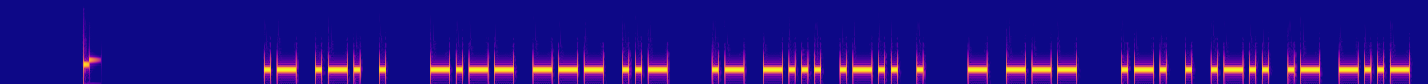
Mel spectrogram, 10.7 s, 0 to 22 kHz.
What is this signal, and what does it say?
Morse code, heard as a keyed tone, about 25 wpm, 700 Hz. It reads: ARE YOU ABLE TO RELAX
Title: Sentences from Top 1400 Words 25wpm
